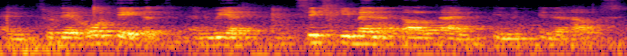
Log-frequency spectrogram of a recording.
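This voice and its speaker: A man's voice: medium pitch, steady tone, normal speed. An older man from Belgium, with a Dutch-French Belgian accent, telling his wartime eyewitness story to an audience with emphatic, wry humor. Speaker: eyewitness speaker. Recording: distant mic, echoey room, audible noise.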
